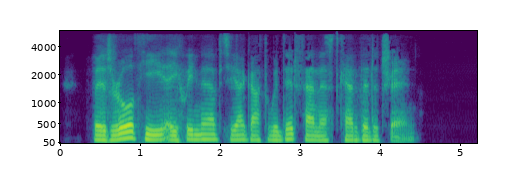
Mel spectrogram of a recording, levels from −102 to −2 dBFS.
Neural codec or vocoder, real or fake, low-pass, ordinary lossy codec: codec, 16 kHz, 0.7 kbps, FocalCodec; fake; 5.4 kHz; AAC, 24 kbps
